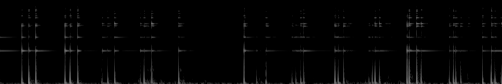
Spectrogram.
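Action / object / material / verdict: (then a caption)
tap / glass tumbler / glass / none. A small, empty glass tumbler with a US flag print is held sideways in front of the mic while fingertips and nails tap and scratch its printed surface. Quick, uneven clusters of bright glassy clinks are heard over a steady, thin ringing tone from the glass. There is a short lull near the middle before the tapping resumes.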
